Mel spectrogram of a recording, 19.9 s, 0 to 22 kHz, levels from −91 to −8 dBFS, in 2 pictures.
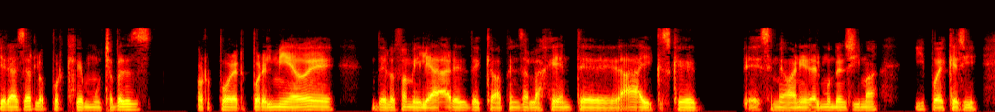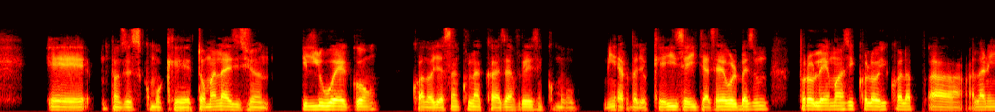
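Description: Throughout the speech the voice sounds rough and grainy, with a hiss filling the gaps between the harmonics and a thin, synthetic top end. This is most likely low-delay AAC compression of the AAC-ELD kind used for video calls. At a rate that fits about 32 kbps the encoder runs short of bits and the damage is plainly audible.

Brief dips open at 0.74, 8.75, 13.46 and 16.10 s, each lasting roughly 35 to 50 ms. The sound fades out and back in. These are AAC frame loss with muting: in each case a single frame of about 30 ms went missing, and the decoder replaced its spectrum with silence. The overlapping windows on either side smear the edges into short fades, so the gap dips smoothly instead of cutting off sharply.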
